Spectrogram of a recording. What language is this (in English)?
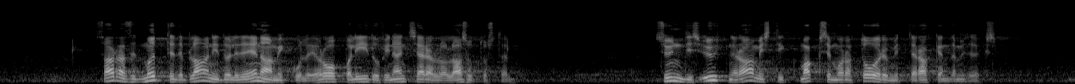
Estonian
